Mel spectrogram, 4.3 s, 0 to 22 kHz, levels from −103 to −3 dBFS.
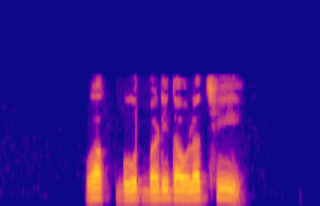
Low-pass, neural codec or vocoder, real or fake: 5.4 kHz; none; real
